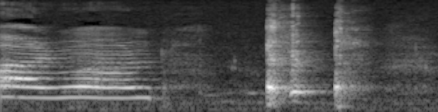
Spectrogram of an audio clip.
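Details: A child singing Twinkle, Twinkle Little Star before bed holds a sustained note, pauses, then gives two short dry-sounding coughs.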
